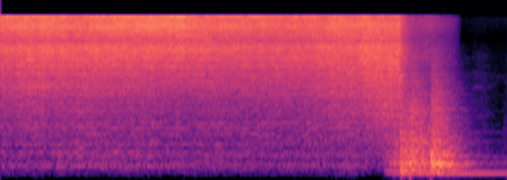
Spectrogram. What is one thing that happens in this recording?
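An angle grinder whines loudly as it cuts metal.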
